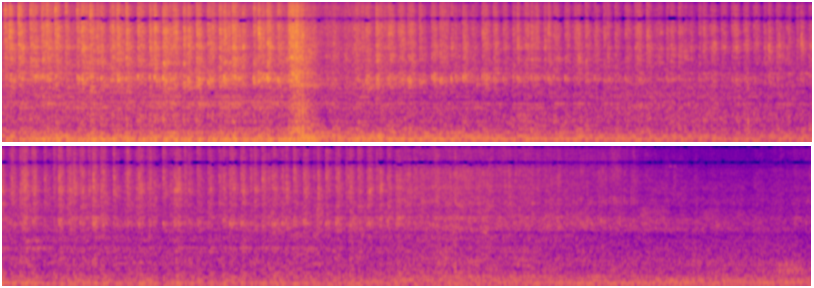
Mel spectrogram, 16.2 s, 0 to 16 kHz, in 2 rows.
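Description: A 1955 Chevrolet Bel Air's engine running with a steady low rumble close by, with a short sharp sound about three seconds in, then fading gradually as the car drives away.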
